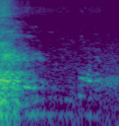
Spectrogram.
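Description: A single short cough at the start in a classroom, then a faint quiet room with a brief murmur afterward.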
